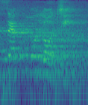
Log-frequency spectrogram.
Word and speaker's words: psephology: Alright, okay, and from then till now, the study of polls and politics is known as psephology. Write down, P is silent here.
